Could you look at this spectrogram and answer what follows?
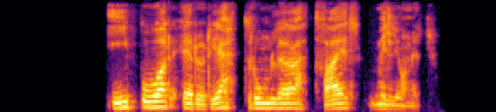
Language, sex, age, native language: Icelandic, male, 50-59, Icelandic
